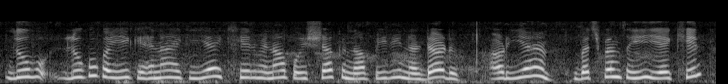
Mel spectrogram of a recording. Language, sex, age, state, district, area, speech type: Urdu, female, 30-45, Bihar, Supaul, rural, spontaneous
